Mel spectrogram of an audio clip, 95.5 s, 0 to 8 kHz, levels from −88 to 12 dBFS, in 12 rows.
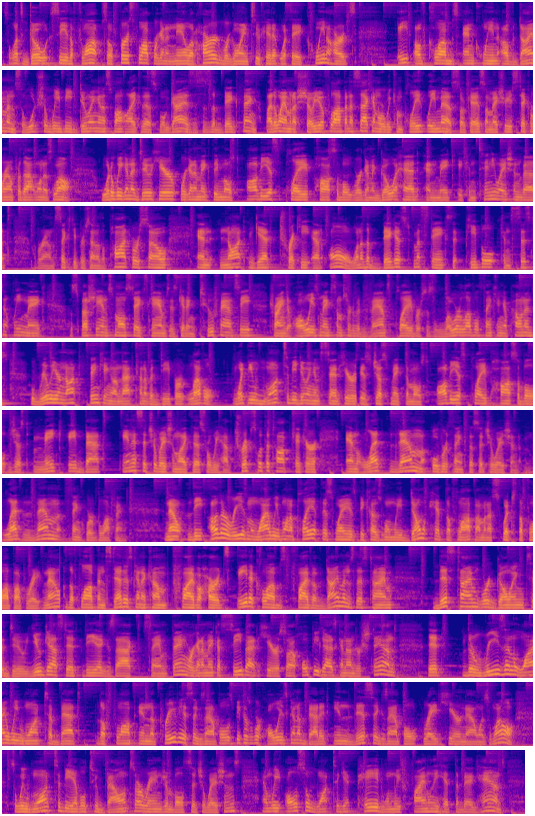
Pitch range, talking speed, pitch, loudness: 120-145 Hz, 210 wpm, 130 Hz, -20 LUFS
